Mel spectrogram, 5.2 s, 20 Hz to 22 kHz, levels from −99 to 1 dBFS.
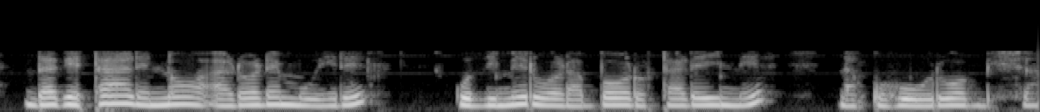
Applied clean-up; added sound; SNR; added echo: none; none; none; none.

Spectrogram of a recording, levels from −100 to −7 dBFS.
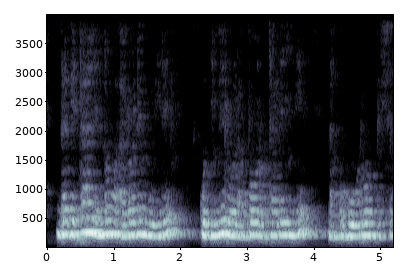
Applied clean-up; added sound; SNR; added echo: none; none; none; reverberation time 0.9 s.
